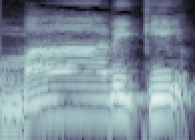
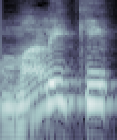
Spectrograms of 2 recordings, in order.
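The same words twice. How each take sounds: First: The first vowel is held long. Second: The first vowel is kept short. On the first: It means owner or ruler. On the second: It means king.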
